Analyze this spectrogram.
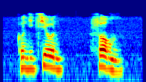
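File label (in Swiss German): "kondition", Alsatian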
